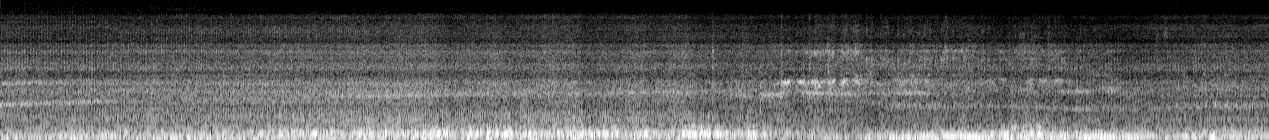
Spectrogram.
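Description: Other go-kart engines whine nearby.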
